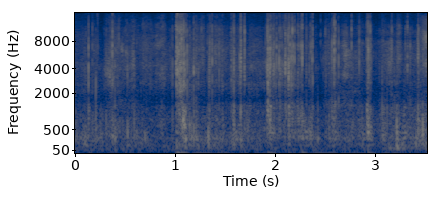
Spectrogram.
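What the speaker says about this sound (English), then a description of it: "I've given up the sellotape, we're just ripping it at the moment." Plastic and paper packaging around an FTL Lancer 2.8m jet being torn open by hand, close and crinkly, in several rough ripping bursts with no talking.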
